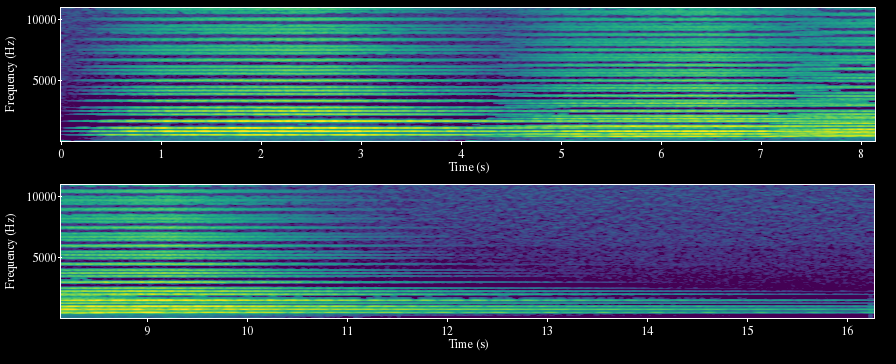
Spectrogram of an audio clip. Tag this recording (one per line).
soft
ambient
liquid
jungle
synth
pad
sombre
